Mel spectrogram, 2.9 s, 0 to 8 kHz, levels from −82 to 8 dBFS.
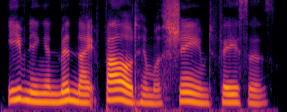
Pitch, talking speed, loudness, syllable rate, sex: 185 Hz, 165 wpm, -16 LUFS, 5.7 syllables/s, female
